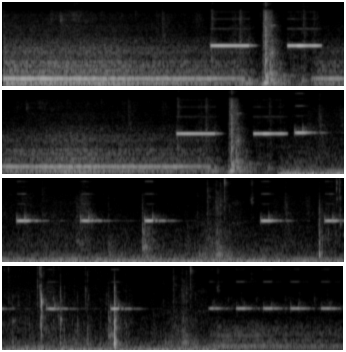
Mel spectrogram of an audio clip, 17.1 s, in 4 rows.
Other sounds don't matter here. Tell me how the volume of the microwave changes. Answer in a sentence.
The volume of the microwave goes down.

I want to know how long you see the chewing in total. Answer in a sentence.
You can hear the chewing for 2 seconds altogether.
